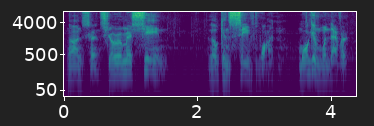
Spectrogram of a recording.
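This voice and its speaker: An actor playing an indignant, controlling brother in a video game, with a scornful, emphatic, accusatory delivery. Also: male voice, medium pitch, sing-song, normal speed, creaky, slightly rough, faint music behind, full character voice. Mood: outraged. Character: indignant, controlling elder brother confronting a machine. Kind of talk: scripted video game acting.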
